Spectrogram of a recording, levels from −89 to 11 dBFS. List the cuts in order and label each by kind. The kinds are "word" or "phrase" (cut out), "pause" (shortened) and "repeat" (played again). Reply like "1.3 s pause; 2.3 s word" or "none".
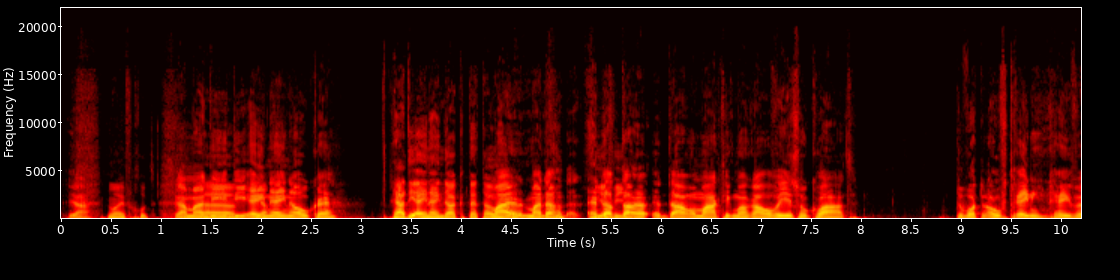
none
